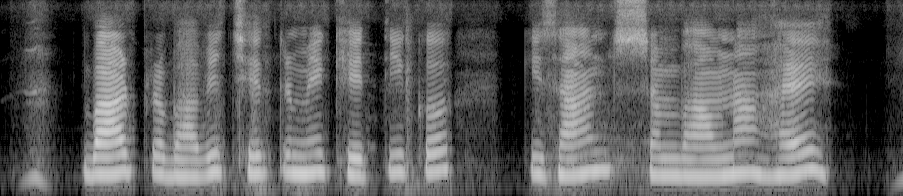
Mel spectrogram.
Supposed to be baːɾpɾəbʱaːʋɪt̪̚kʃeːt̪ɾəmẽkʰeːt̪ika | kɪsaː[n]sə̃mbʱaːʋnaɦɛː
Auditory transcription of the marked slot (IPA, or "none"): n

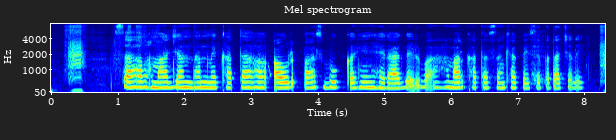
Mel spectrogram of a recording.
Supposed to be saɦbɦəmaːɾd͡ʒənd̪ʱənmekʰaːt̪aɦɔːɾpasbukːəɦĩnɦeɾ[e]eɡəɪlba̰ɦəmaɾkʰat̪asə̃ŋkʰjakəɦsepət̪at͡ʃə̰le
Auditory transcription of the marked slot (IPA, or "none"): a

